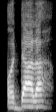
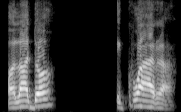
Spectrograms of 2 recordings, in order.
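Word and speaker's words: Olaudah Equiano: Instead, the subject was revised and to teach about the abolition, William Wilberforce and Odala, or let's pronounce it right, Olado Equano.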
